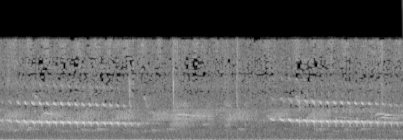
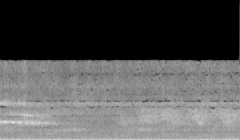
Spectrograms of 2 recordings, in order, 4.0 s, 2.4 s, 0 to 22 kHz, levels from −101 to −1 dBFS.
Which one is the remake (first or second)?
second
